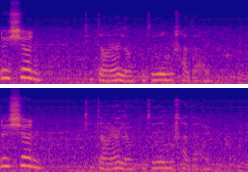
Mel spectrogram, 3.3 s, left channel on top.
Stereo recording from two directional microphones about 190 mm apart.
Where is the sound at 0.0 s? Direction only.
10° left (ahead or behind).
